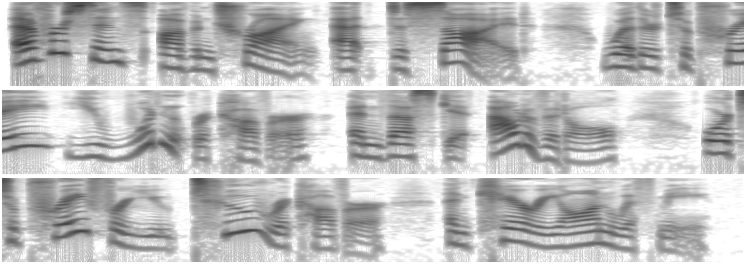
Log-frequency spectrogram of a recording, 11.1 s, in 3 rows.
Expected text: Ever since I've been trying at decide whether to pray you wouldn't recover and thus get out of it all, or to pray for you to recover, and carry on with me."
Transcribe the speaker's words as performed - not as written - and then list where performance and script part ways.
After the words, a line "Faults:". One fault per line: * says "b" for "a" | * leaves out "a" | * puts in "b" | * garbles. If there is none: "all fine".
Ever since I've been trying at decide whether to pray you wouldn't recover and thus get out of it all, or to pray for you to recover, and carry on with me."
Faults:
all fine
